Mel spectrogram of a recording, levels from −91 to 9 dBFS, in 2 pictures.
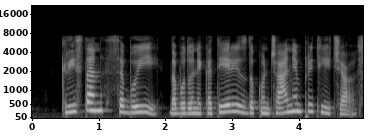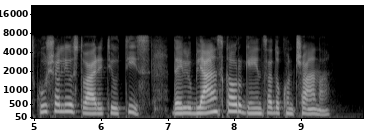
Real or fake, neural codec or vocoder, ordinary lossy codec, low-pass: real; none; MP3, 96 kbps; 7.2 kHz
